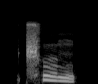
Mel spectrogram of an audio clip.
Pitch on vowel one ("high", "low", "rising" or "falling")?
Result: falling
